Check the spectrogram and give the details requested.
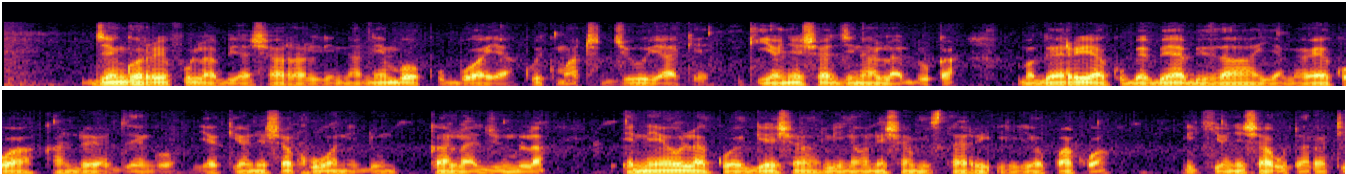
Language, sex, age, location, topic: Swahili, male, 18-24, Nairobi, finance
